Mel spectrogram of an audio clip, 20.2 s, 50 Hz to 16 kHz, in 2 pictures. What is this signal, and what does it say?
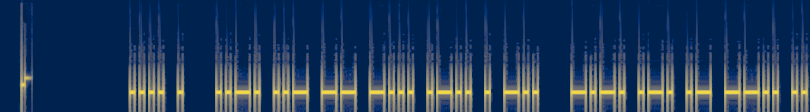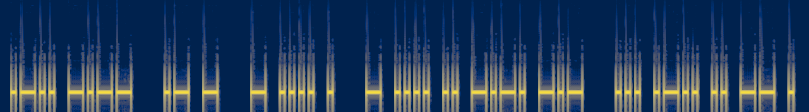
Morse code, heard as a keyed tone, about 20 wpm, 700 Hz. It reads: HE FUMBLED CRAZILY AT THE THICK SLIME
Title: A Sound Of Thunder 20wpm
